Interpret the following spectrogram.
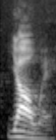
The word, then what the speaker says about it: Yahweh: Long story short, we started pronouncing that Yahweh. We don't know if that's how Moses pronounced it, but the closest scholars have gotten, we feel pretty good about it.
